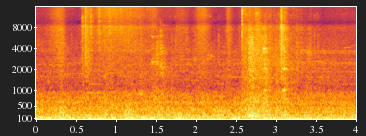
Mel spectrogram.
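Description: Passenger train running on the rails, heard from inside the coach as a steady low rumble, with a brief louder clatter about three seconds in.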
